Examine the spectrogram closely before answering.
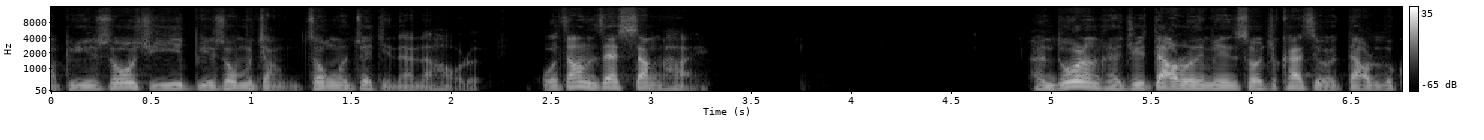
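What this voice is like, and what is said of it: Taiwanese-accented Mandarin. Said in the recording (Chinese): “我从头到尾都没有换，我就是用这些台湾口音”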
